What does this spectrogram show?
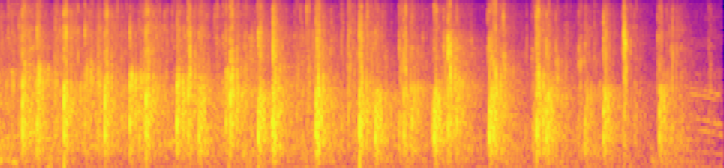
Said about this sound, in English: And God granted him his request. Somebody clap because God is good.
